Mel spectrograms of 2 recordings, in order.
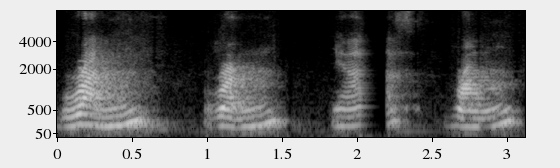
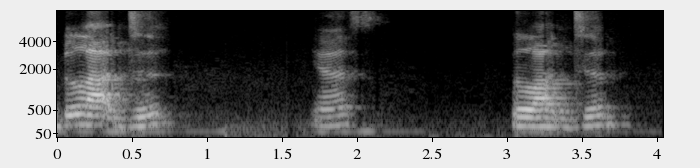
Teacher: So the sound is mid as regards horizontal tongue position and open as regards vertical tongue position.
